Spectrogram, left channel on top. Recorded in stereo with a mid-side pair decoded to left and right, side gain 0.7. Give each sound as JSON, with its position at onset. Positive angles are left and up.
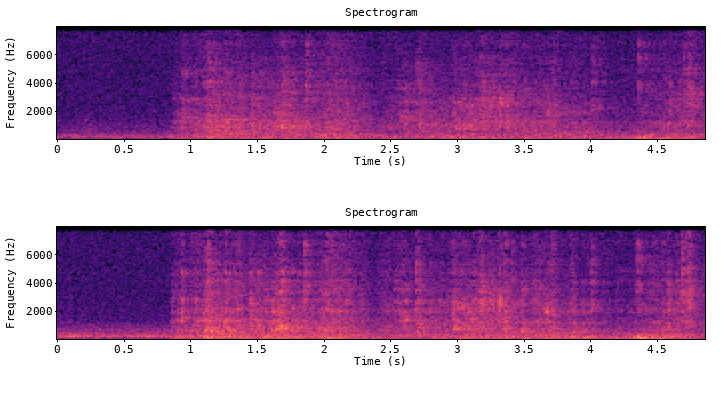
{"t": 0.8, "sound": "crumpling", "azimuth_deg": -65, "distance_m": 6.5}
